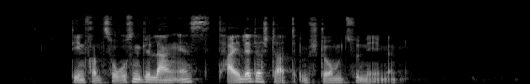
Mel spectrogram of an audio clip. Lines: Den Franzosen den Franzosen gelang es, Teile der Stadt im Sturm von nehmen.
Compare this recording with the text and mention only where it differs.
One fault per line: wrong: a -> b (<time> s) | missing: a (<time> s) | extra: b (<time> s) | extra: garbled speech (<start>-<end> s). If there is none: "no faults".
missing: den Franzosen (1.4 s)
wrong: von -> zu (3.5 s)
